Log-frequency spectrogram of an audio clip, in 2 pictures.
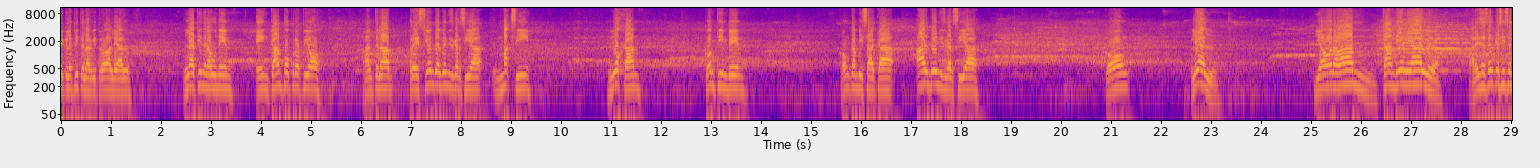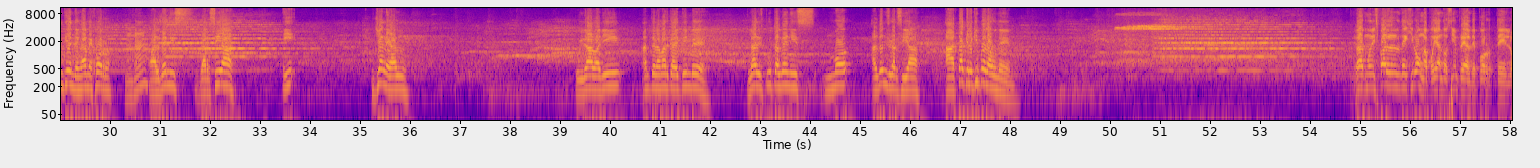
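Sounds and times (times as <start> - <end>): horn long steady note: 26.6 - 34.5, 50.6 - 55.0.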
